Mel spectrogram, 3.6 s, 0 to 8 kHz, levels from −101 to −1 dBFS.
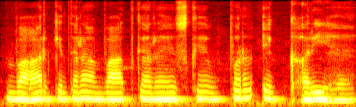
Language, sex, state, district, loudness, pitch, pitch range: Hindi, male, Bihar, West Champaran, -14 LUFS, 145 Hz, 145-155 Hz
